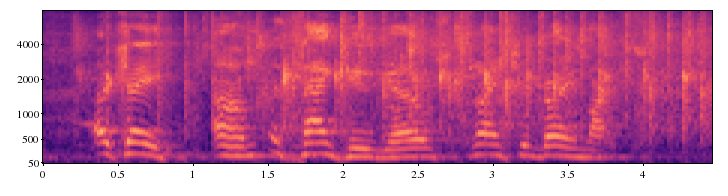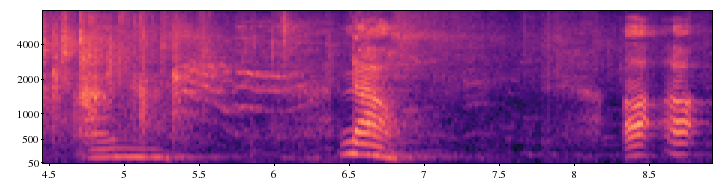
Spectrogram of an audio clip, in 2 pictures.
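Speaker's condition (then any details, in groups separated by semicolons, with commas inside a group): Motor neurone disease; motor neurone disease diagnosed at age 50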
